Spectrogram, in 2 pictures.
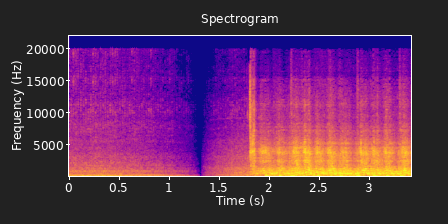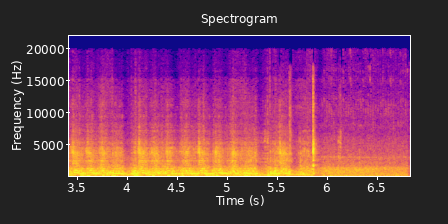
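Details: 6.2 diesel Suburban, first start in about 8 months after installing a new flywheel (flex plate/flywheel suspected cause of starting issues), new fuel filter and injection pump line bled: catches and settles into steady even diesel clatter at idle. Starts cleanly, runs fine.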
